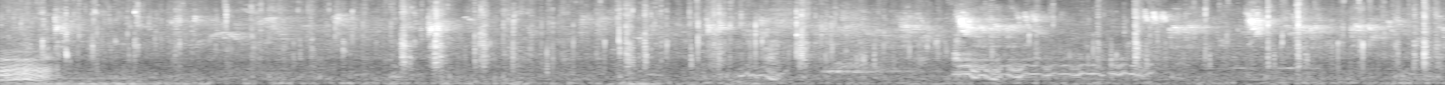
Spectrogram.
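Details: Hungry cats, six of them gathered at feeding time at a small shelter for abandoned kittens in Morocco; a short loud meow opens, then softer scattered mewing amid clicks, rustling and faint background noise.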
